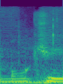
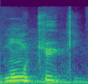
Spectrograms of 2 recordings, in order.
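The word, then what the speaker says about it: Montcuq: Je crois que le fameux Moncul. – Ah bah oui, le fameux. – Certes. – Qui s'écrit Moncuc. – Oui. – Et ils insistent pour qu'on dise Moncuc, d'ailleurs.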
